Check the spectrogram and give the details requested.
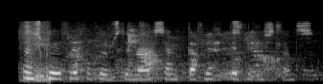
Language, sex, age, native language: Icelandic, female, 15, Icelandic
